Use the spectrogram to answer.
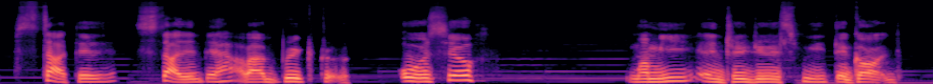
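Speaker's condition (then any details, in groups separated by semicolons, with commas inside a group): Cerebral palsy; from birth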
